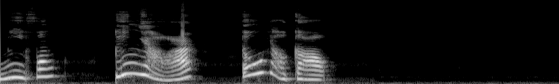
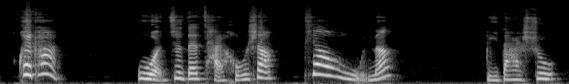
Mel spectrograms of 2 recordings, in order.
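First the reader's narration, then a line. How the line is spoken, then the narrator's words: Laughing. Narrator (Chinese): 小狐狸笑起来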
